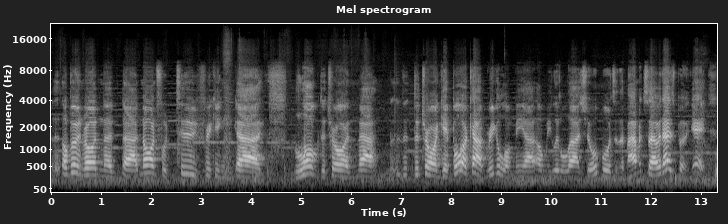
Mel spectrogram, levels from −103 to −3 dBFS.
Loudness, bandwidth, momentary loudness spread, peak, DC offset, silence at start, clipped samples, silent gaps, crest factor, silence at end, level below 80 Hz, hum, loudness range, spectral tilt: -33 LUFS; 18.5 kHz; 14 LU; -14 dBFS; under 0.1%; 0.05 s; under 0.1%; none; 20 dB; 0 s; under -90 dBFS; none; 3 LU; 0 dB/octave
